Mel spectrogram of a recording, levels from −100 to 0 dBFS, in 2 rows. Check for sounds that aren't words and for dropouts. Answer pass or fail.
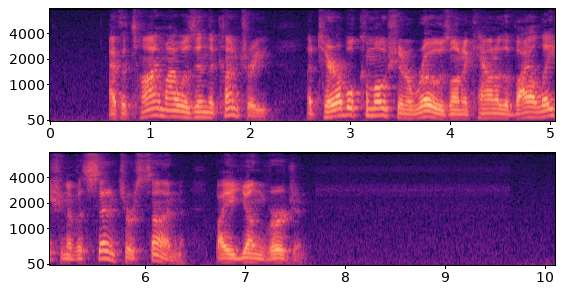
pass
